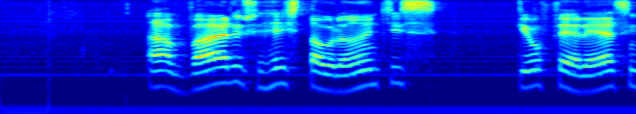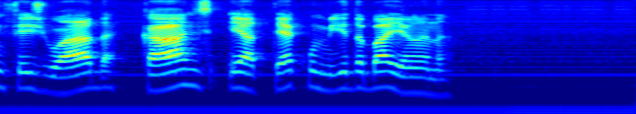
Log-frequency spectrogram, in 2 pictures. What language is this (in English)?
Portuguese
